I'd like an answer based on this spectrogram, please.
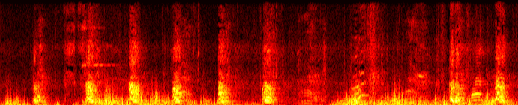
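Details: Belgian Malinois named Marley during bite work training; sharp barks roughly once a second over a noisy background with a man speaking Greek.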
